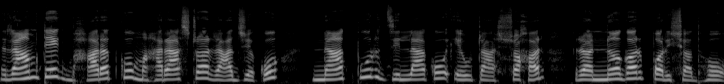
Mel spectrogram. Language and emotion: Nepali, neutral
